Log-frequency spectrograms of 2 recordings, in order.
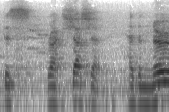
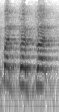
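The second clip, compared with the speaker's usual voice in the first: flustered sputter; 12 semitones higher, 5 dB louder than usual. Acted. Shrinking demon sputters.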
